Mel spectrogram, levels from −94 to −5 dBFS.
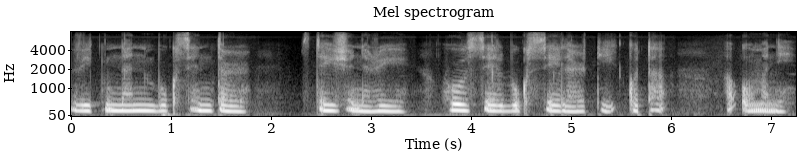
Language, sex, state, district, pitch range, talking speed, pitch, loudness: Mizo, female, Mizoram, Aizawl, 190-210 Hz, 105 wpm, 200 Hz, -16 LUFS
